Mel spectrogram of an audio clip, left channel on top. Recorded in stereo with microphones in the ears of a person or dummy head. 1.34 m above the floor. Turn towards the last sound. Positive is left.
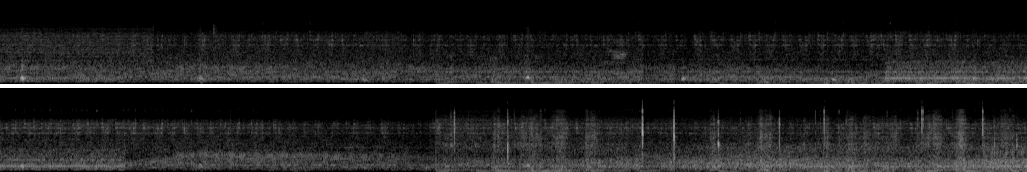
turn(degrees=70)  # may be behind; listen again after turning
